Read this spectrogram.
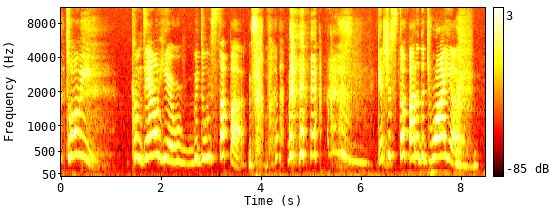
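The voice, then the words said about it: Staten Island mom accent. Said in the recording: “A Staten Island ... mom ... Staten Island mom”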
